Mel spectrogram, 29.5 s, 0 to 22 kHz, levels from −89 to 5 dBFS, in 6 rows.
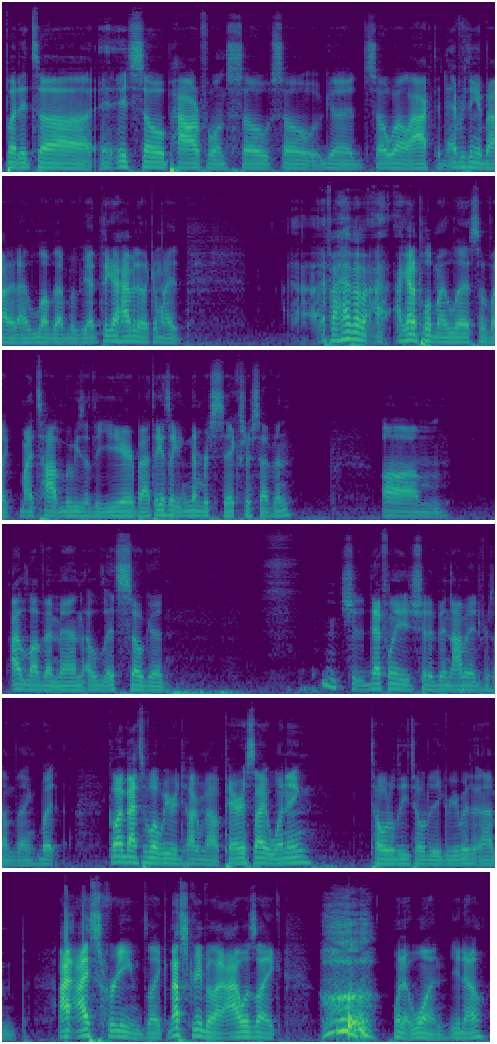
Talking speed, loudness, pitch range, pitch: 210 wpm, -26 LUFS, 95-115 Hz, 105 Hz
